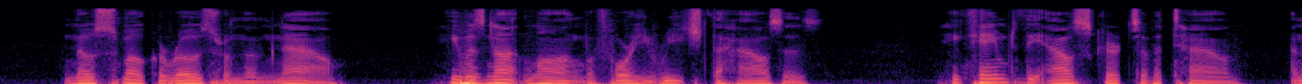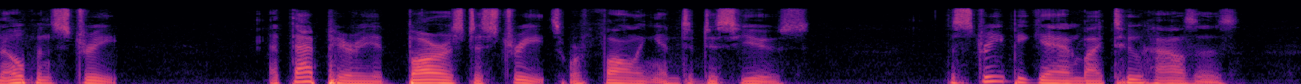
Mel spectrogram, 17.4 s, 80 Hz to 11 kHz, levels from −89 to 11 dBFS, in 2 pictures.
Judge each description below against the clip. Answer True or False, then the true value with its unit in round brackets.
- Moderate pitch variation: True (3.7 semitones)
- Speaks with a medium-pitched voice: False (110 Hz)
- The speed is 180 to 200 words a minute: False (145 wpm)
